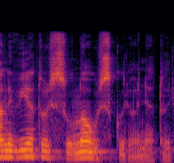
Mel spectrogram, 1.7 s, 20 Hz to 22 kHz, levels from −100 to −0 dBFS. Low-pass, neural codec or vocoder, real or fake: 10.8 kHz; none; real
